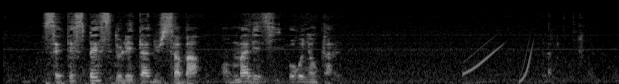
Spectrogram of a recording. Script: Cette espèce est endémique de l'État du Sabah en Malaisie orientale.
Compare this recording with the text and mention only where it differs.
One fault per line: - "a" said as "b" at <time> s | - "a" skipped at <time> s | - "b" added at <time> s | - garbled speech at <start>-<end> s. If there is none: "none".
- "est endémique" skipped at 1.1 s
